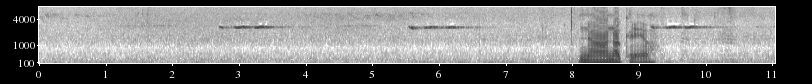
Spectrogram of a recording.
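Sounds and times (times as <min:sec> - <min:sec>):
low outdoor background noise: 0:00.0 - 0:11.0
whistled bird notes: 0:02.7 - 0:03.8, 0:04.7 - 0:06.6, 0:09.3 - 0:10.2.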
